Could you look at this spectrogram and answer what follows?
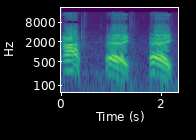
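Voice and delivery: sharp, high-pitched outburst of protest; indignant cry. Real, not acted. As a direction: call out in protest at a teammate. Protesting being shot by teammate.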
